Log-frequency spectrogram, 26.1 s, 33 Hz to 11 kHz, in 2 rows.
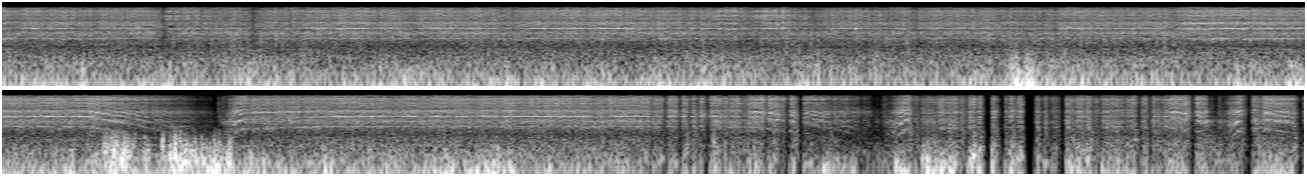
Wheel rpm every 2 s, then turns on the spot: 230, 230, 230, 230, 230, 230, 230, 70, 220, 230, 100, 180, 30.
none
